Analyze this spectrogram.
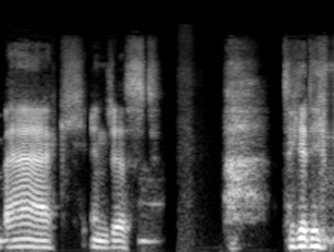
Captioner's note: sighs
